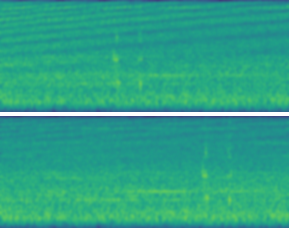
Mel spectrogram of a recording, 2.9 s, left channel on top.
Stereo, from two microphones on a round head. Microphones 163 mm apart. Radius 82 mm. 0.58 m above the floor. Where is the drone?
60° left (ahead or behind); by 2.9 s 45° left (ahead or behind).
